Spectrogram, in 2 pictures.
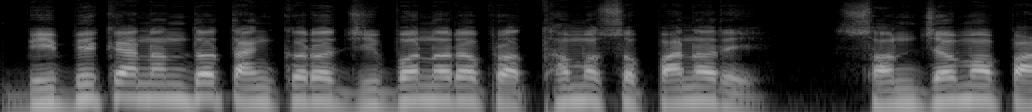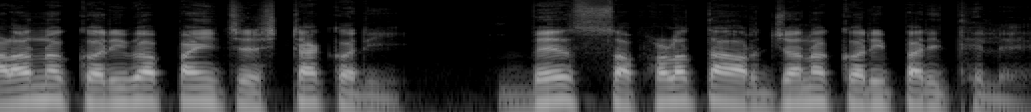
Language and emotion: Odia, neutral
